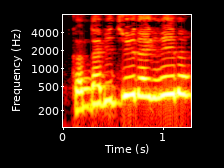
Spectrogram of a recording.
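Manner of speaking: lightly voiced barman. Barman greets a regular customer.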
